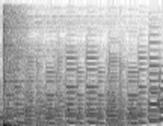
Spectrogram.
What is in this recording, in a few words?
End Secret Found; Doom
